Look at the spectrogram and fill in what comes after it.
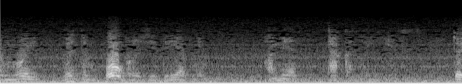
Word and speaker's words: амен: Что значит амен? Амен — это слово как бы святое, правильно? Оно произносится после благословения. Вообще-то надо сказать амен.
